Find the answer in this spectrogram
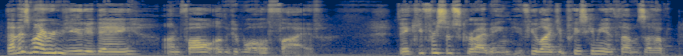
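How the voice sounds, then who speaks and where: A woman vlogger talks straight to her camera in a low, husky voice. Her speech is halting and earnest, full of fillers and restarts, and she pleads with her viewers. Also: animated, darkish tone. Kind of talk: casual talk to camera.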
